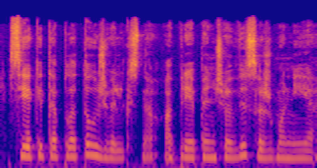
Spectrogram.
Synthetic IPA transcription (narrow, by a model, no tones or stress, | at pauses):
sʲiɛkʲɪt̪ʲɛplˠɐt̪ɐʊʒʲʋʲɪlʲksʲnʲo̰ːɐpʲɾʲiɛpʲɛnʲt͡ʃʲoːʋʲɪsɐʒmoːnʲijɛ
